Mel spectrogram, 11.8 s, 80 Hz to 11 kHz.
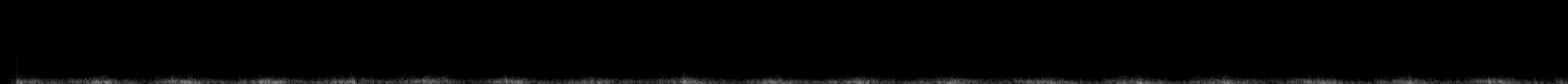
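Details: Patent ductus arteriosus, an acyanotic congenital heart disease, heard by stethoscope: regular heartbeat near 91 a minute with a continuous low rumbling murmur swelling and fading through each cycle.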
